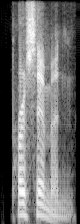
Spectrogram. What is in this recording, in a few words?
"persimmon", American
